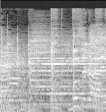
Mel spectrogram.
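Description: Live rock band playing, with drums and electric guitar, in a passage between the lead vocal lines.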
